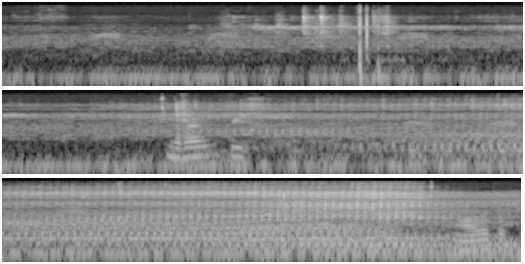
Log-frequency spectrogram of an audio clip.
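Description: A motor vehicle engine running, growing steadily louder over the second half. A sharp metallic click comes a couple of seconds in.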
